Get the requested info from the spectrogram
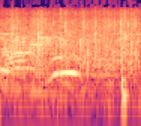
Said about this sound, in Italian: E allora adesso facciamo un applauso a tutti e quattro.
